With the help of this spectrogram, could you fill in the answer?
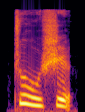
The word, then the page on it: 注视: zhù shì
